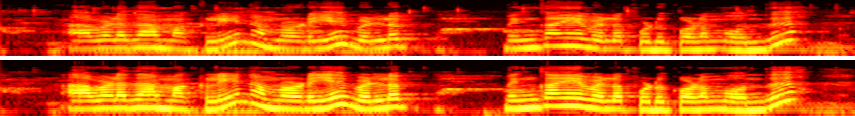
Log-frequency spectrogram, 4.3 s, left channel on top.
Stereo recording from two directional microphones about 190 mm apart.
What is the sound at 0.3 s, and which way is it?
Speech, 15° right (ahead or behind).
